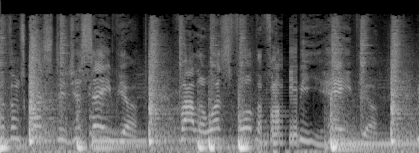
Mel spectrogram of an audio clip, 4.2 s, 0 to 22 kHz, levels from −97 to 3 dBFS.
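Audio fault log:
2.60 to 3.00 s, robotic sound from repeated short buffers. The sound turns into a rigid, metallic buzz at 188 Hz for 0.4 s. It still roughly tracks the shape of the audio around it. The likely cause is new audio arriving too seldom, so playback loops its last few milliseconds to fill the gap. A 188 Hz buzz fits a repeat of about 5.3 ms. Most of the real audio in this stretch is skipped.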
